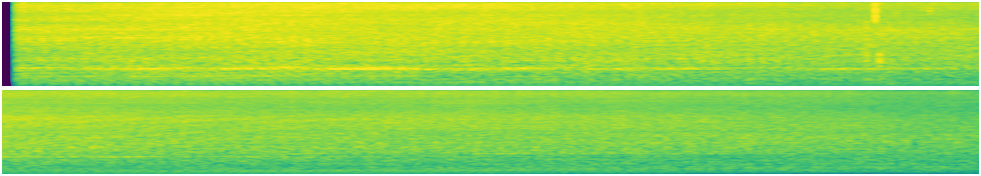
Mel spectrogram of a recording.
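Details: An idling vehicle engine drones with a steady mid-pitched tone and a single sharp click midway, no animal voice present.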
